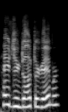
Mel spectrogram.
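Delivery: high mock intercom voice; hospital page. Paging Doctor Gamer in a joke, high mock announcer. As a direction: call it out like a hospital operator.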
